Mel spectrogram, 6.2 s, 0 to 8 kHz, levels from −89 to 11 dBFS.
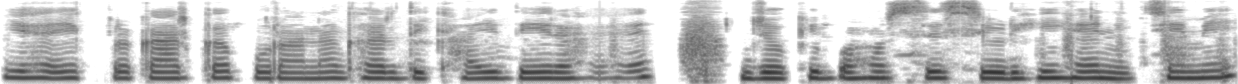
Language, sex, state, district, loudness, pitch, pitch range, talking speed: Hindi, female, Chhattisgarh, Balrampur, -20 LUFS, 225 Hz, 220-230 Hz, 185 wpm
